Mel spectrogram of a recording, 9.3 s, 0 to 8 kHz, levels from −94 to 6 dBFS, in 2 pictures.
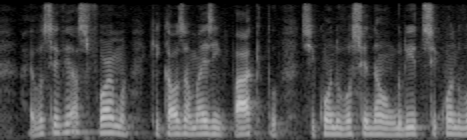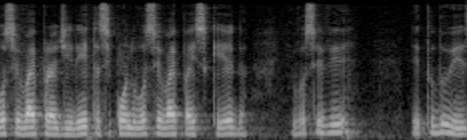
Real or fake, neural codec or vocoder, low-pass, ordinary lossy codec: real; none; 7.2 kHz; none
